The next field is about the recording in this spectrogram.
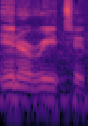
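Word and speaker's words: Iñárritu: Inarritu, that's how you say it.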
